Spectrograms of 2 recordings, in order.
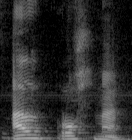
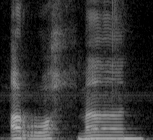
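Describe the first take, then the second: First: The L sound is clearly heard before the r. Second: The L merges into a doubled r sound. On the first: The speaker calls it wrong. "tidak bisa dibaca Al-Rahman" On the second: The speaker calls it right. "tapi Ar-Rahman"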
